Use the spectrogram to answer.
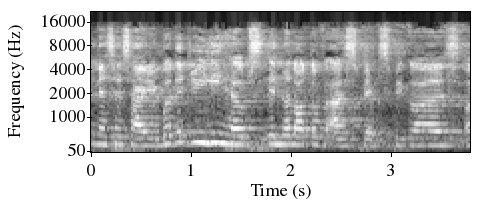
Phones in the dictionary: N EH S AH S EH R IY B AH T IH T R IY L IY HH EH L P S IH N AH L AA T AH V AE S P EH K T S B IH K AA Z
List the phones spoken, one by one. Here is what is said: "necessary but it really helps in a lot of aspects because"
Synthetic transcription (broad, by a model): N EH S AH S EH R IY B AH T IH T R IY L IY HH EH L P S IH N AH L AA T AH V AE S P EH K T S B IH K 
